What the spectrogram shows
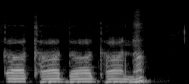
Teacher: दंत की बात करें तो ता वर्ग के पूरे वर्ड जो होते हैं वो दंत में आते हैं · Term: दंती वर्ड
